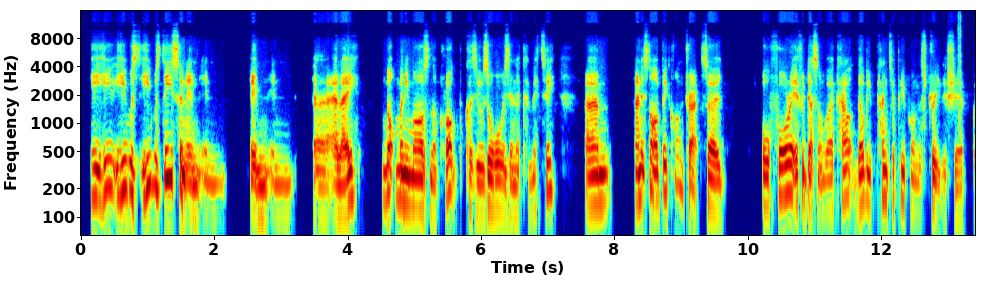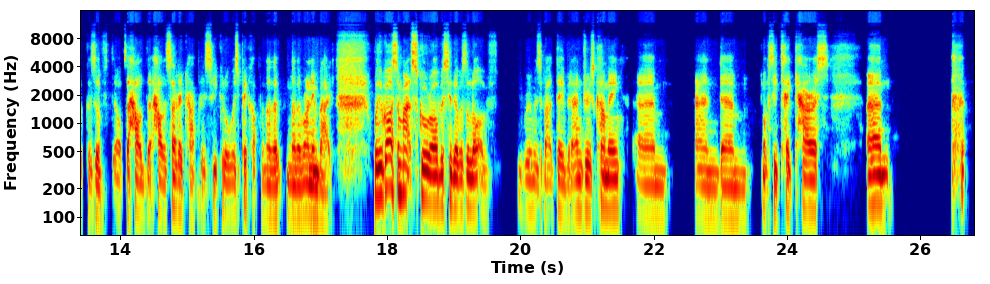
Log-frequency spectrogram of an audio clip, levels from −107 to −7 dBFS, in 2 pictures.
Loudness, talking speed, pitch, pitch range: -17 LUFS, 215 wpm, 140 Hz, 125-195 Hz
